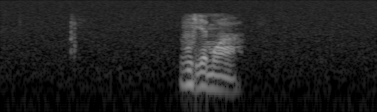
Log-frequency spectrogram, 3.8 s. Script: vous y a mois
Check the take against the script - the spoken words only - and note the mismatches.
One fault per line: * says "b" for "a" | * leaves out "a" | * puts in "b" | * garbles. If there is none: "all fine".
all fine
